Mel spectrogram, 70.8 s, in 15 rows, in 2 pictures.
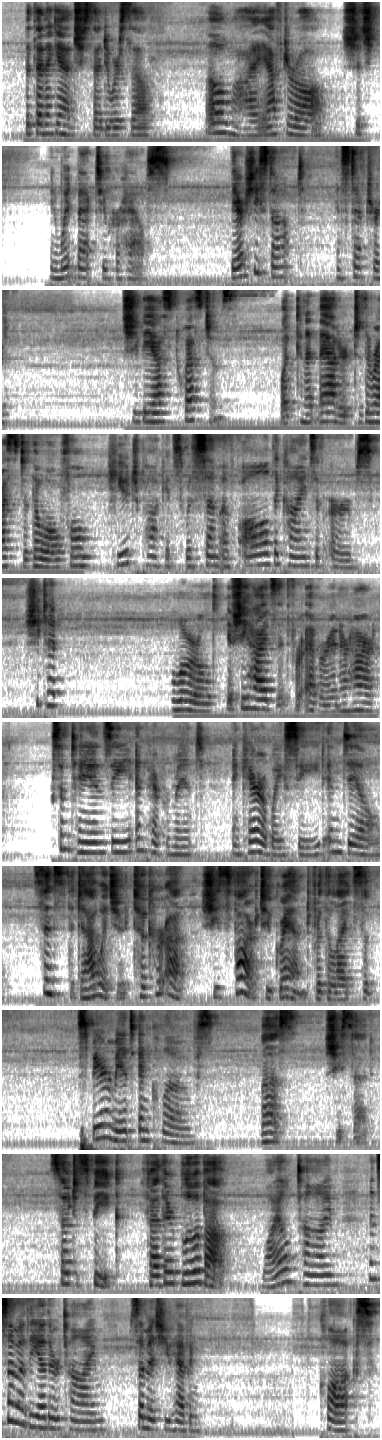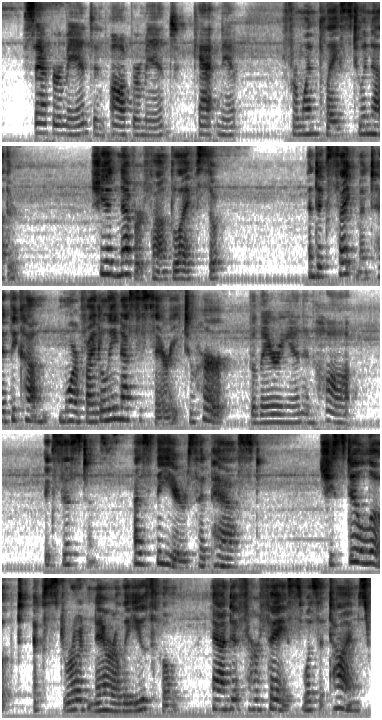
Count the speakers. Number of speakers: two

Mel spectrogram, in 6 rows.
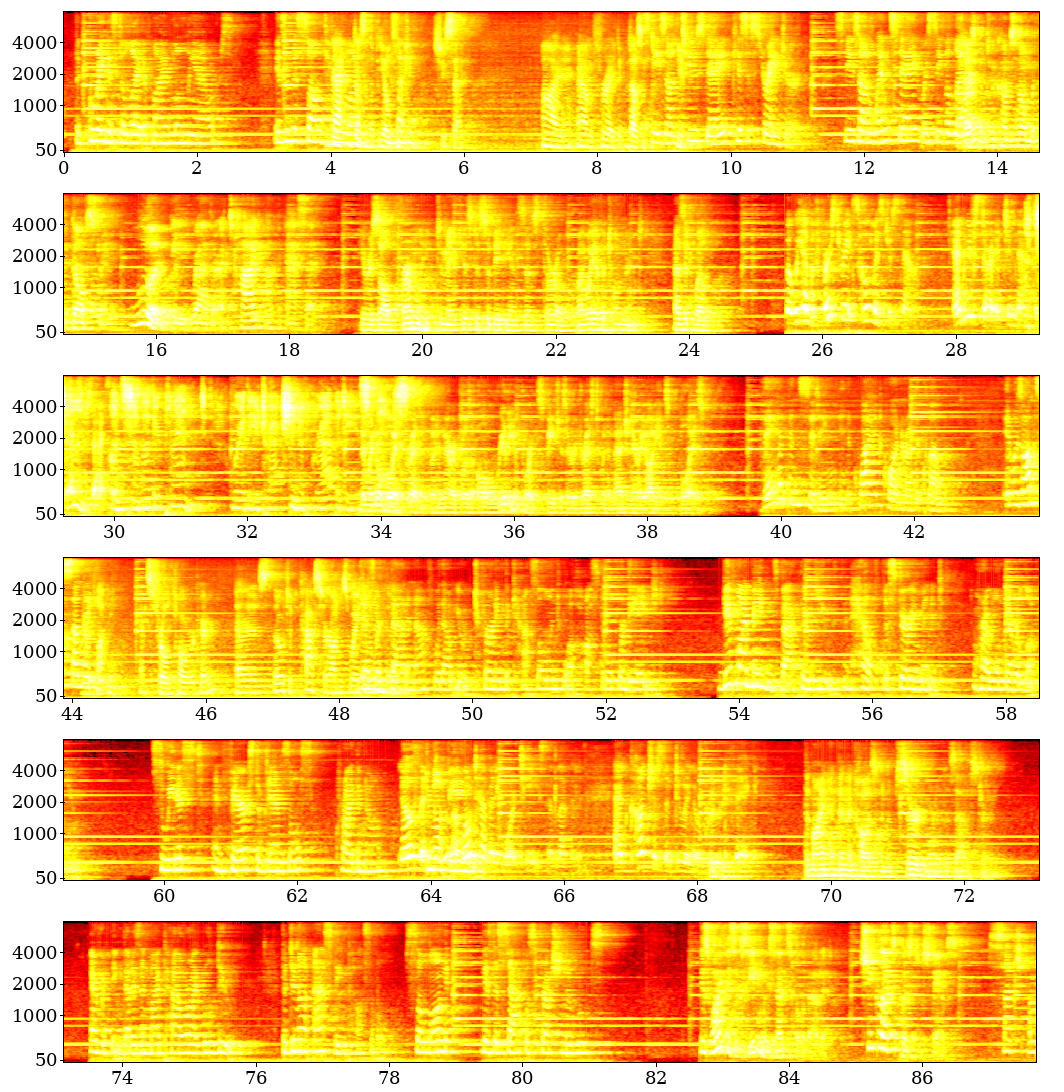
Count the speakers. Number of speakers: nine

